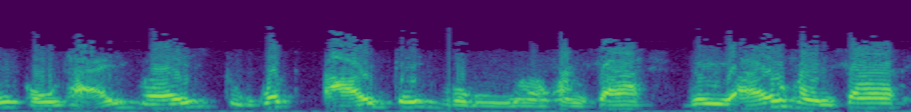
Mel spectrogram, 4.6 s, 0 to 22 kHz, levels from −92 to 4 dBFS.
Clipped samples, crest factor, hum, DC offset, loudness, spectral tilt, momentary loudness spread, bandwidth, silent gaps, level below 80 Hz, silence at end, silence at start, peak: under 0.1%; 10 dB; none; under 0.1%; -18 LUFS; -3.5 dB/octave; 6 LU; 7 kHz; none; -56 dBFS; 0 s; 0 s; -8 dBFS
